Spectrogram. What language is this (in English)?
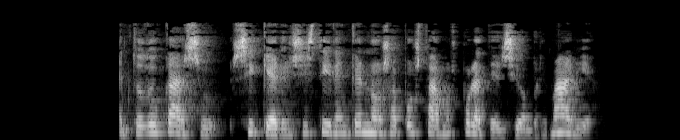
Galician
